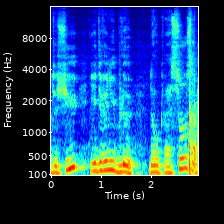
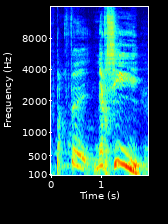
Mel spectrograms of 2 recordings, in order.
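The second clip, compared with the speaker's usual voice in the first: put-on kids show host cheering; 9 semitones higher, slower than usual. Urging kids to answer louder.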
